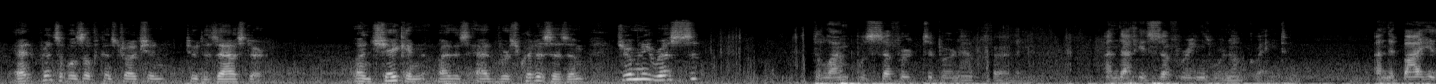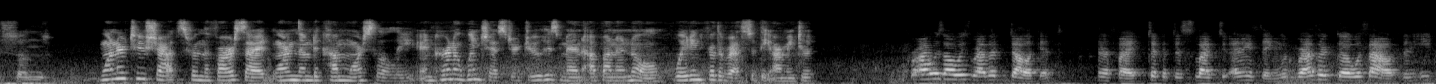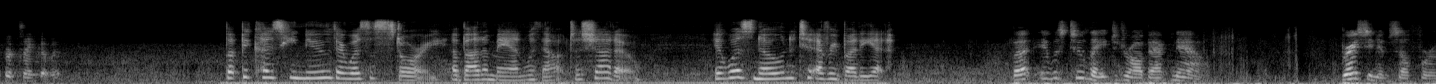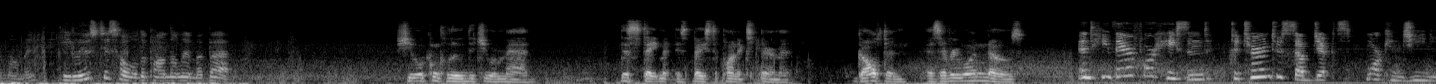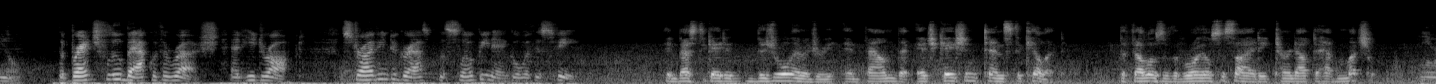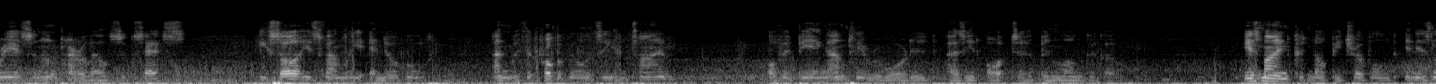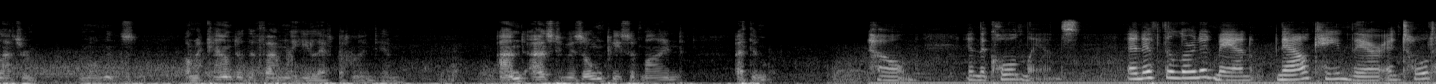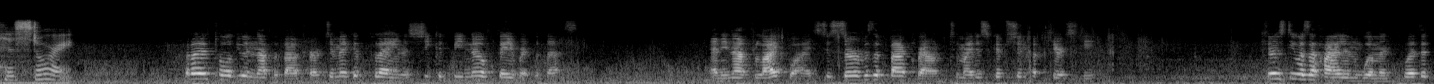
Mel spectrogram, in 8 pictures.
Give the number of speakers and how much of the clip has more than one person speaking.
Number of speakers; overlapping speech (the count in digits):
8, no overlap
